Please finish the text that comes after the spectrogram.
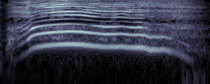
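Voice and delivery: high, loud scream of fright; terrified scream. Retold or imitated. Fleeing the dog, she screams in loud terror. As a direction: let out a panicked shriek. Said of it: "I heard myself go".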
